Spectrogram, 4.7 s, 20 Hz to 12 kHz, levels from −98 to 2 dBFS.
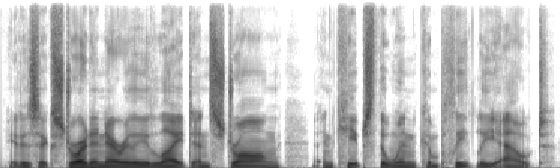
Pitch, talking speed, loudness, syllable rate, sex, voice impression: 105 Hz, 155 wpm, -21 LUFS, 4.7 syllables/s, male, very masculine, very adult-like, very middle-aged, very thick, slightly tensed, powerful, slightly bright, slightly soft, clear, fluent, slightly raspy, very cool, very intellectual, refreshing, very sincere, very calm, very mature, friendly, reassuring, very unique, elegant, very wild, very sweet, slightly lively, very kind, slightly modest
